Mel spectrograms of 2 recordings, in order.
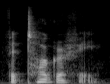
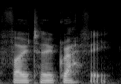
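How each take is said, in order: First: The stress is on the syllable 'tog'. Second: The stress is not on the syllable 'tog'. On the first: The speaker calls it right. "the emphasis is on T O G" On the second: The speaker calls it wrong.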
